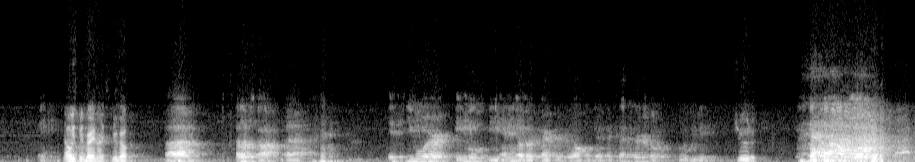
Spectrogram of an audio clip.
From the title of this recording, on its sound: Panel From Comic Con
